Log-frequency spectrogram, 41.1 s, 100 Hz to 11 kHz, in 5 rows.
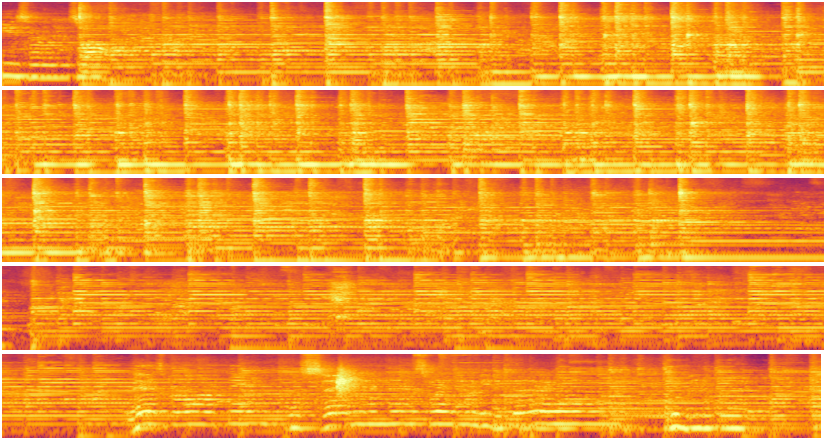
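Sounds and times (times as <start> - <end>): acoustic guitar strumming: 0.0 - 41.0.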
